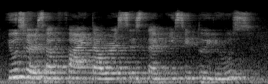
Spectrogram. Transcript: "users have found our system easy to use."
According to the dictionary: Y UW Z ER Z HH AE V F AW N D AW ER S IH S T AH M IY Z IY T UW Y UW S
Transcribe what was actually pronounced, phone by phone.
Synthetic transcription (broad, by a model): Y UW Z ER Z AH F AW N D AW ER S IH S T AH M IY S IY T UW Y UW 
